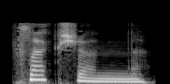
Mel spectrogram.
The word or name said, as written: flexionless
